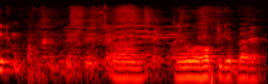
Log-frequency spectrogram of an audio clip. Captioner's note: laughter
